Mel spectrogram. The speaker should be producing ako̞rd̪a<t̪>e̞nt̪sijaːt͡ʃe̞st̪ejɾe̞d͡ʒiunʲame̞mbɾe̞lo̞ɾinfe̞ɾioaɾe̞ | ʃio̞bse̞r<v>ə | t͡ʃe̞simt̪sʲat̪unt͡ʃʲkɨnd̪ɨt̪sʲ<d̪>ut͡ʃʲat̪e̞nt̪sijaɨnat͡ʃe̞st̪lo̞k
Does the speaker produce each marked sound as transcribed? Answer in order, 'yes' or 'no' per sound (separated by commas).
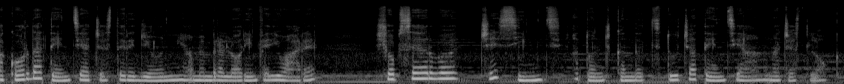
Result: yes, yes, yes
